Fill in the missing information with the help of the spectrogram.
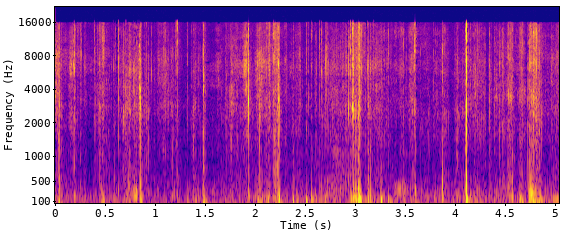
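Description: A small, shiny gold foil-plastic ribbon gift bow is held in the fingertips with long nails and squeezed and crinkled close to the microphone. The result is a steady run of dry, bright crackles and rustles, with sharper snaps standing out, the loudest near the four-second mark.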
